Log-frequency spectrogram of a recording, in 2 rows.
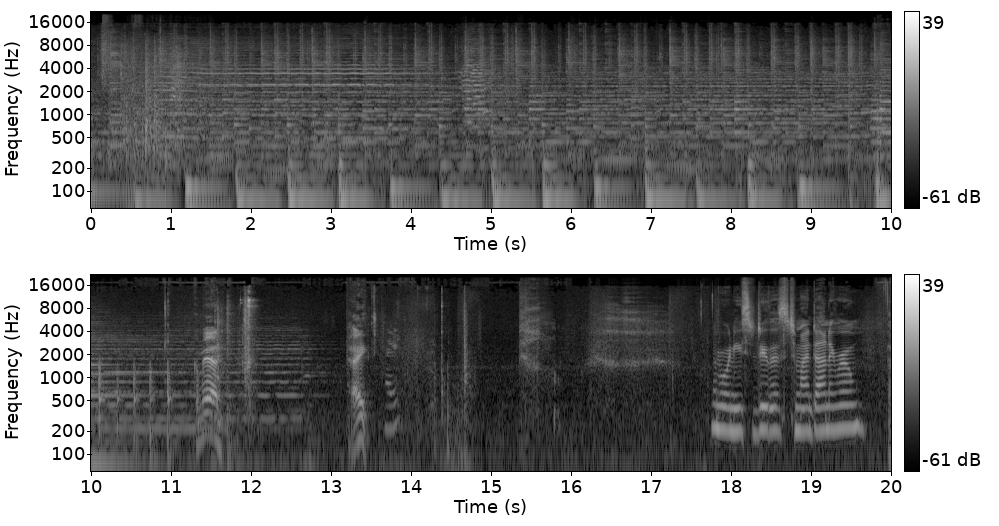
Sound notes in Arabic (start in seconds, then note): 0.1 موسيقى ريفية مبهجة; 10.0 طرق الباب; 10.0 يفتح الباب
